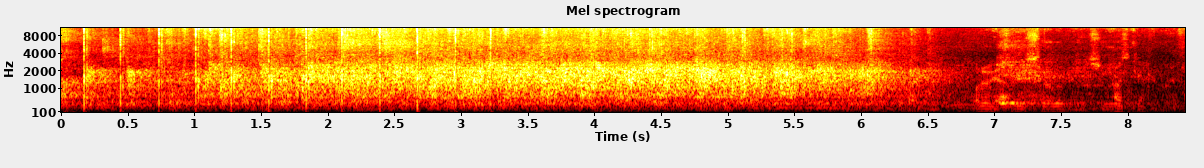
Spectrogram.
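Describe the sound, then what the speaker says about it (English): A city council meeting audience gives a steady round of applause that fills most of the moment, then fades as a voice begins speaking. "just raise your hand and give yourself a round of applause"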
